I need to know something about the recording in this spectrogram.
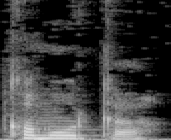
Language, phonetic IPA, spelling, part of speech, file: Polish, [kɔ̃ˈmurka], komórka, noun, Pl-komórka.ogg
